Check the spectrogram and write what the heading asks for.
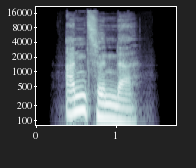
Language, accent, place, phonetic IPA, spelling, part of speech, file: German, Germany, Berlin, [ˈanˌt͡sʏndɐ], Anzünder, noun, De-Anzünder.ogg
- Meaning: agent noun of anzünden: 1. a means for lighting a fire, especially charcoal lighter fluid or firelighters 2. someone who lights something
